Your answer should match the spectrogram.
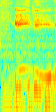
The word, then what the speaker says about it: EDI: is a joke why are you named edie edie is the phonetic pronunciation of e d that is an acronym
